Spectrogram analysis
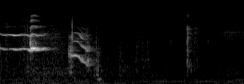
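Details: Ten-day-old Labrador Retriever puppies from Tori's litter: a high, clear squealing whine that holds steady, then breaks into a quick falling whimper, followed by a tiny click-like squeak after a pause.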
